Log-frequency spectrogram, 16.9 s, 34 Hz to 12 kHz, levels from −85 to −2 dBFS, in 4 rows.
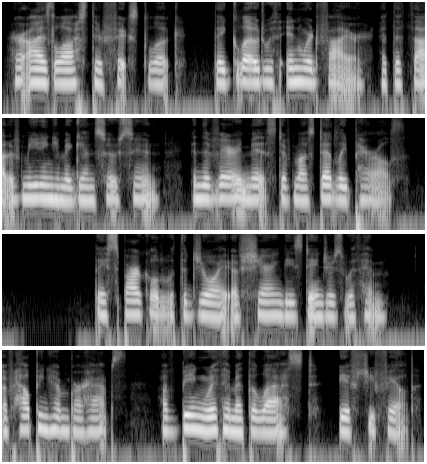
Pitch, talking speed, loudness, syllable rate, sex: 170 Hz, 175 wpm, -21 LUFS, 4.9 syllables/s, female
